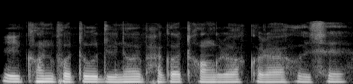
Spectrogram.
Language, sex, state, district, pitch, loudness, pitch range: Assamese, male, Assam, Sonitpur, 120 Hz, -17 LUFS, 115-125 Hz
